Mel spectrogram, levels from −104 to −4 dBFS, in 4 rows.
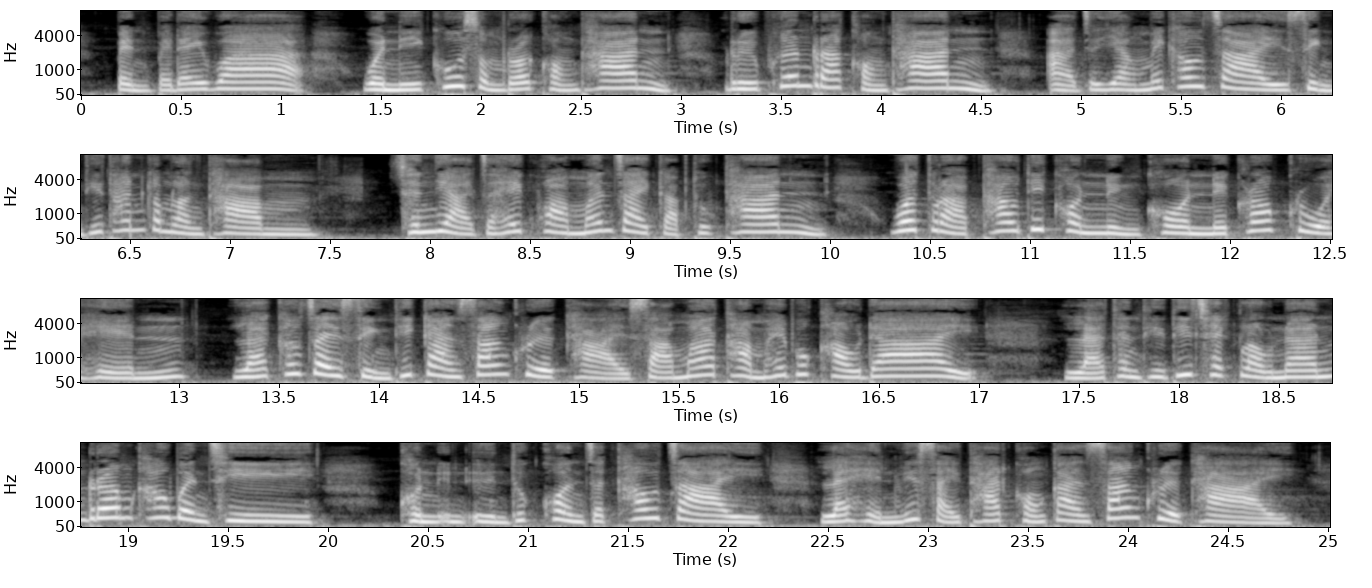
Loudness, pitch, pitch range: -17 LUFS, 260 Hz, 230-305 Hz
